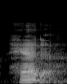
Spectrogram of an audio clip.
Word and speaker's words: Herder: by the german philosopher herder heder i guess he would be pronounced in german i don't speak german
